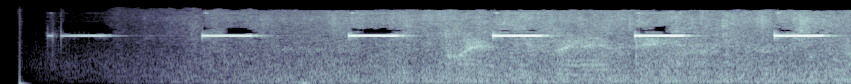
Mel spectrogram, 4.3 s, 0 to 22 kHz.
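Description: A high electronic beep repeating steadily, one short beep about every 0.7 seconds, the first one fainter than the rest.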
